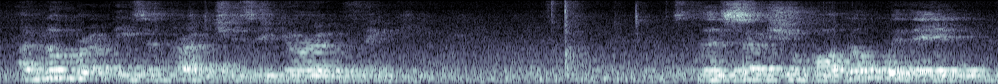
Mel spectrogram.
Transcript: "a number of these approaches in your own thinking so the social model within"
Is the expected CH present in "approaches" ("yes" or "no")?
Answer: yes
